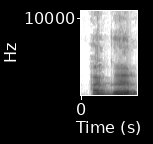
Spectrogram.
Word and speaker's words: a: तो weak form में हम लोग इसको अ प्रोनाउंस करते हैं, ए एन को अन और द को द या दी। और स्ट्रॉन्ग फॉर्म में जब हम लोग को यूज़ करना होता है तो ए को हम लोग यहाँ पे वीक फॉर्म में अ, लेकिन स्ट्रॉन्ग फॉर्म में इसको हम लोग ए बोलते हैं, ए प्रोनाउंस करते हैं।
